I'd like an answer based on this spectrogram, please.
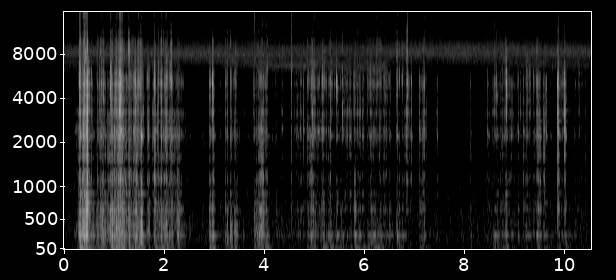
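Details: A small stag beetle in Japan gives dry, irregular clicks and scratchy bursts, challenging a larger one to a fight.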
